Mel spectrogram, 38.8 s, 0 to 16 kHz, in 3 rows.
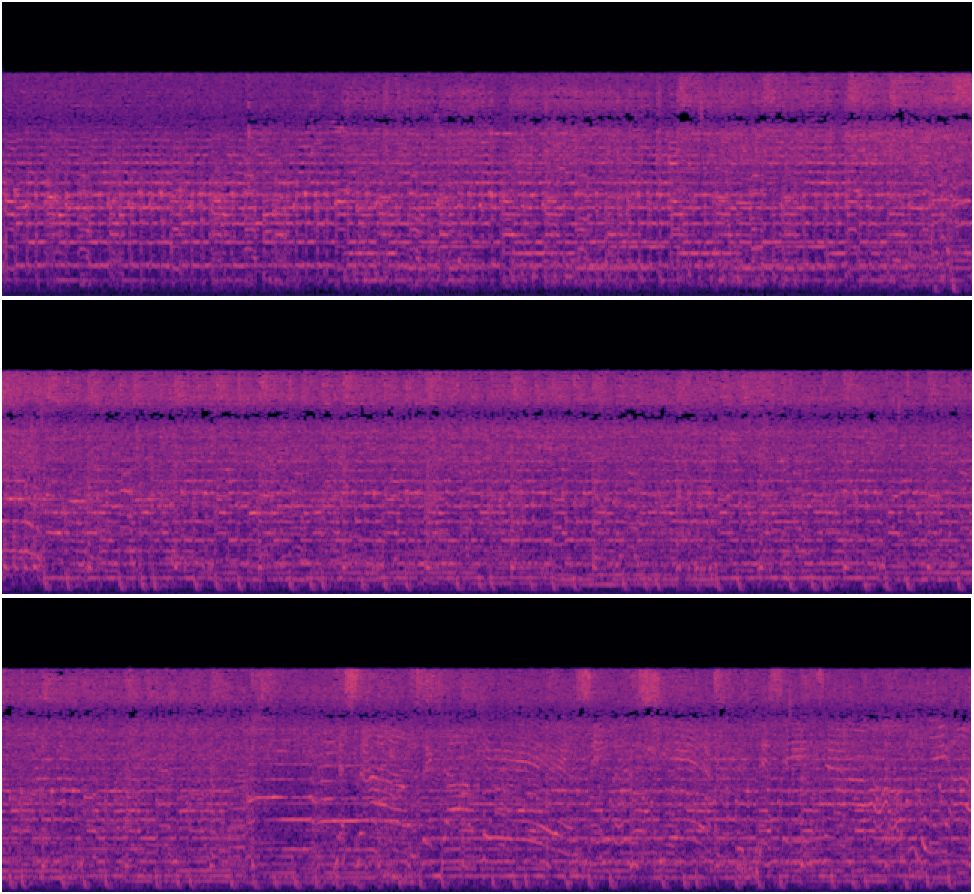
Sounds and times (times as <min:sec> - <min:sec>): Music: 0:00.0 - 0:38.7.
